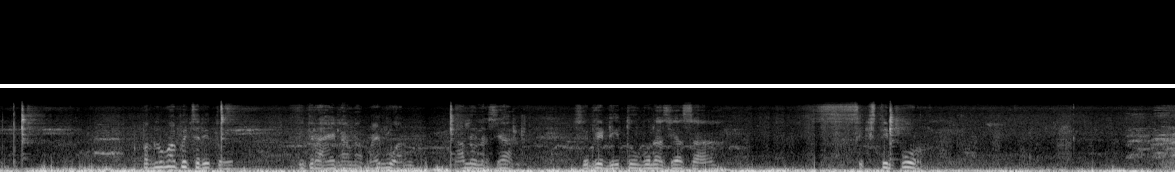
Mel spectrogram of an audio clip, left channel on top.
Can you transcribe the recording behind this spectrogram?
Kapag lumapit siya dito, titirahin lang ng 5.1, talo na siya. Siyempre dito muna siya sa 16.4.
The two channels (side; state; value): left; silent; digital silence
